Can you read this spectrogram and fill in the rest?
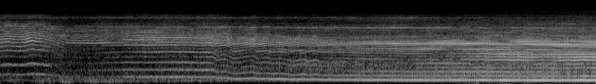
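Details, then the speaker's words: Traxxas Revo 3.3 nitro RC truck, final tune after break-in, warmed up, driving: high buzzy tone dips, then climbs smoothly and steadily pulling through the gear; normal revving, clean healthy engine. "looking good Revo 3.3 Nitro baby all right let's give her go one more time [Music] I like it instant throttle"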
